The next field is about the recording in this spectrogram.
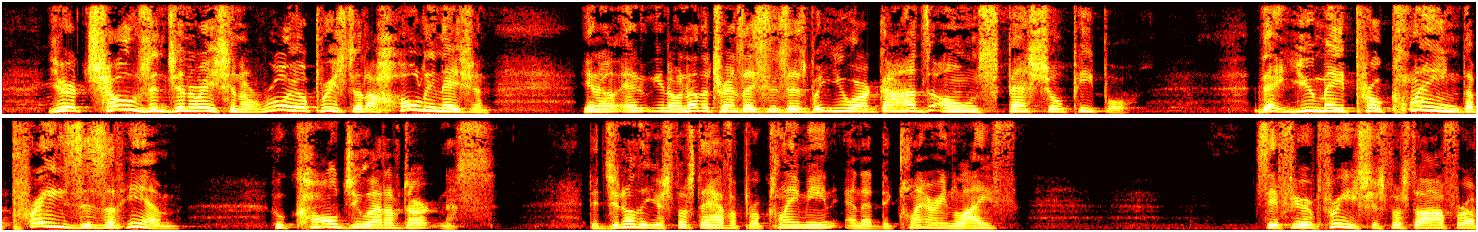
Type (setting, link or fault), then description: setting, large echoing room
